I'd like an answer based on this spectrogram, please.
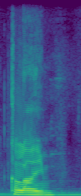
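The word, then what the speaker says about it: climb: आई एम हो जाएगा क्लाइम B silent होता है ठीक है ओ प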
